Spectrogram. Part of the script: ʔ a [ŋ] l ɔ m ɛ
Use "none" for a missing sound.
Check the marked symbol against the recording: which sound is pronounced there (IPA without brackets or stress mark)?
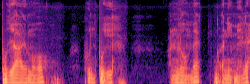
n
